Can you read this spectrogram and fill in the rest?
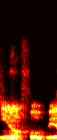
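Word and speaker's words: oenophobia: of wine it was b uh you know inophobia uh it's oh you're not supposed to pronounce the oh it's o-e-n-o-phobia so it's inophobia that's how you say it yeah um myself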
